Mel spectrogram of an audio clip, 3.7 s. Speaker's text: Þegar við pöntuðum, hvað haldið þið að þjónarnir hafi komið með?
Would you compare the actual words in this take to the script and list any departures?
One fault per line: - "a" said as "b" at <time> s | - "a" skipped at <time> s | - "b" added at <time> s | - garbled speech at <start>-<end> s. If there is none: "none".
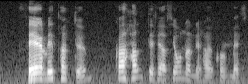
none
